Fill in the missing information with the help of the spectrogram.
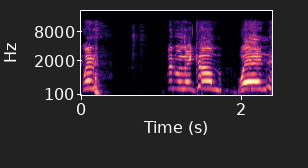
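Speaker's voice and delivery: high, slow, loud whine; pleading heckler. Acted. Heckler presses the king on when help comes, high desperate whine. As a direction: demand an answer desperately. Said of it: "And he's like".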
